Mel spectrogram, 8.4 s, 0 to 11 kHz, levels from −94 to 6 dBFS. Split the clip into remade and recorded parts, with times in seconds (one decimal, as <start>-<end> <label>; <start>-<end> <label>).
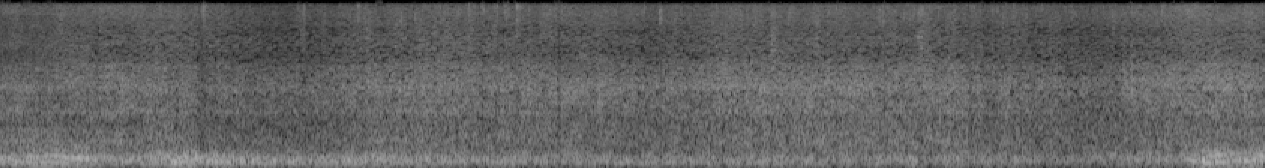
0.0-0.9 remade; 0.9-3.6 recorded; 3.6-4.3 remade; 4.3-7.8 recorded; 7.8-8.4 remade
